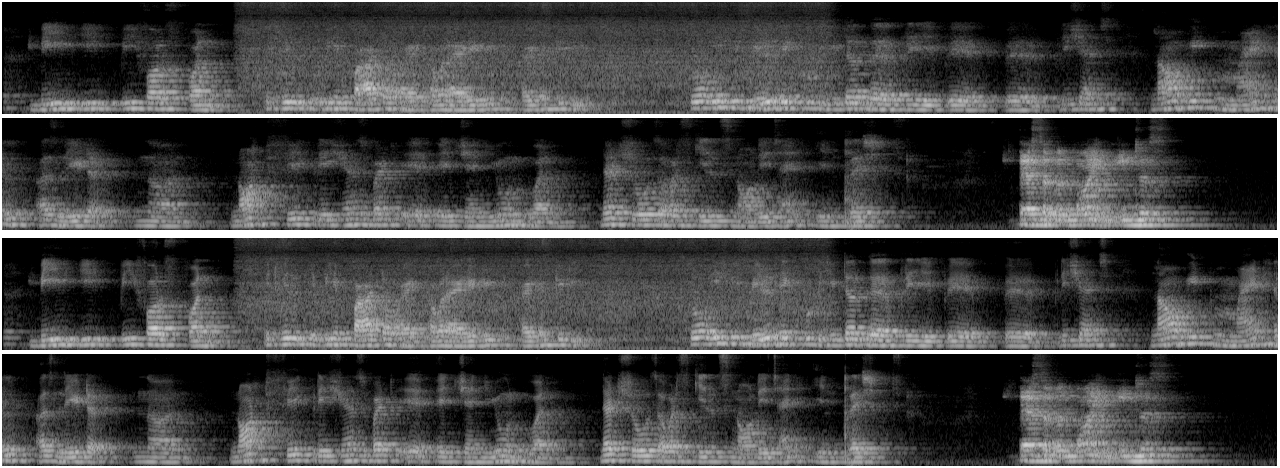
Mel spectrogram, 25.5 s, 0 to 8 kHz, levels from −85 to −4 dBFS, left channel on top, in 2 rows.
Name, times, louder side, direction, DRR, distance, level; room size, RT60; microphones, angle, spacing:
voice 1, 0.3-2.1 2.6-5.8 6.8-9.7 10.0-11.1 11.5-13.8 14.0-14.6 15.0-18.3 18.7-21.5, right 1 dB, 50° right, 0 dB, 0.4 m, -32 dB
sound 1, 2.3-8.3, equal, 5° right, 0.7 m, -44 dB
voice 2, 22.9-24.5, left 1 dB, 35° left, -2 dB, 0.5 m, -27 dB
3.3 x 2.0 x 2.7 m, 1.2 s
head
